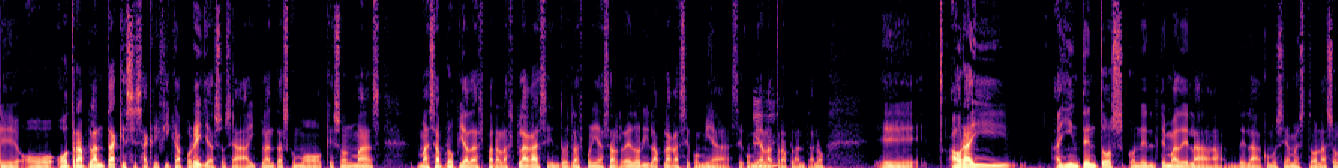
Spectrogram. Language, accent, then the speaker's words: Spanish; Bilbao, Basque Country, Spain; yo soy de Bilbao, y si se nos pincha la rueda, tiramos el coche.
